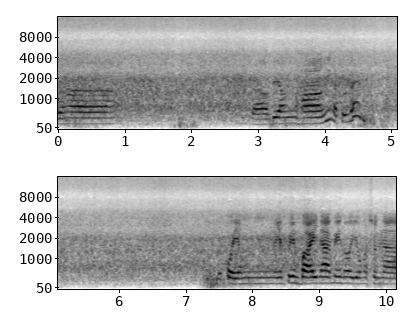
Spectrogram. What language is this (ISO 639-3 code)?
fil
